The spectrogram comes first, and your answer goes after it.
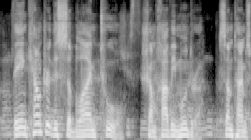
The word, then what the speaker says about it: Shambhavi: Technically, the sh sound in the word Shambhavi should be soft, according to Sanskrit pronunciation.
